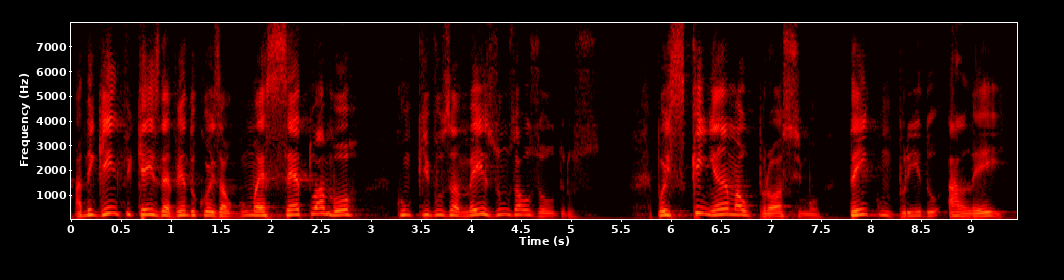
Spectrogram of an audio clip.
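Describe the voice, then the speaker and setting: Unhurried and lively in his intonation, this pastor has a voice that sits a little high. Leading a Bible lesson for the children in church, he puts questions to them and draws out their answers.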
